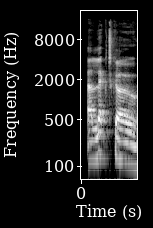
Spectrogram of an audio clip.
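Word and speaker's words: Alecto: To achieve this end, she enlists the fury Alectco. – Alectco. Aletto. Yeah, you said it right.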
